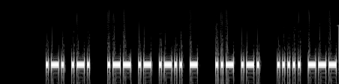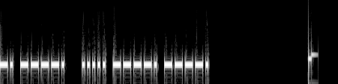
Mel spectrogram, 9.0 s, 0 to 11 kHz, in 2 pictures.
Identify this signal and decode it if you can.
Morse code, heard as a keyed tone, about 33 wpm, 690 Hz. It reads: RR WALT UR 599 599
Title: SOTA QSO Practice 35wpm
